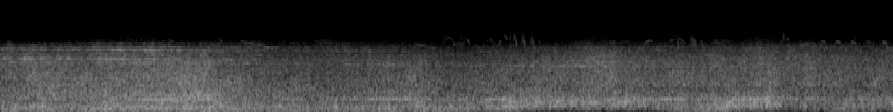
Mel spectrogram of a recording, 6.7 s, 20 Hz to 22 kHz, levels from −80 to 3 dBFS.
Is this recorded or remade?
recorded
